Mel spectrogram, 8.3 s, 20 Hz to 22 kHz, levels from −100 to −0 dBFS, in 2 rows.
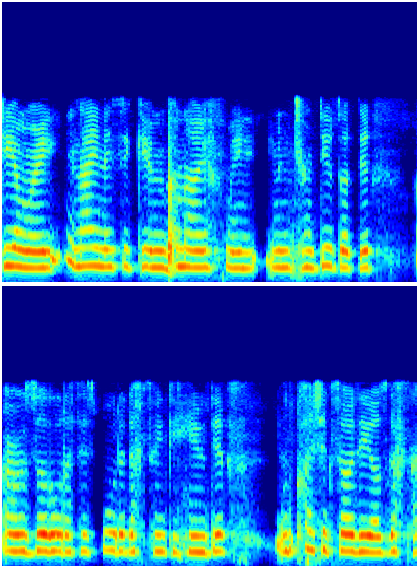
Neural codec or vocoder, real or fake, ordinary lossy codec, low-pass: codec, 24 kHz, 0.9 kbps, WavTokenizer, small release; fake; none; 5.4 kHz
